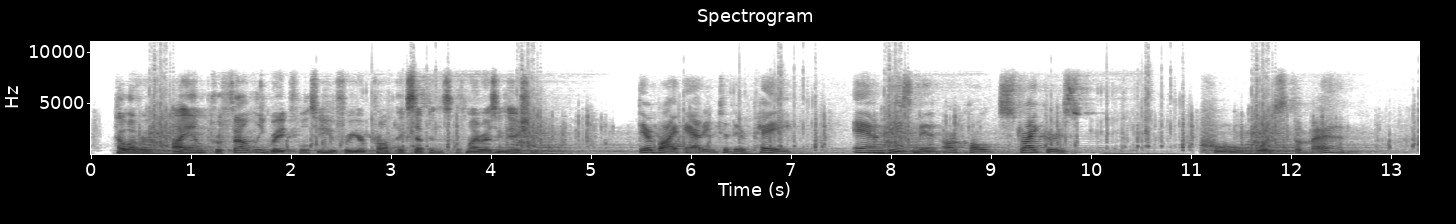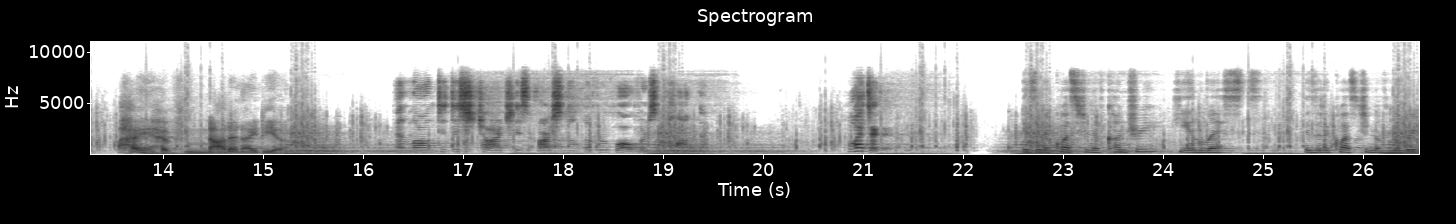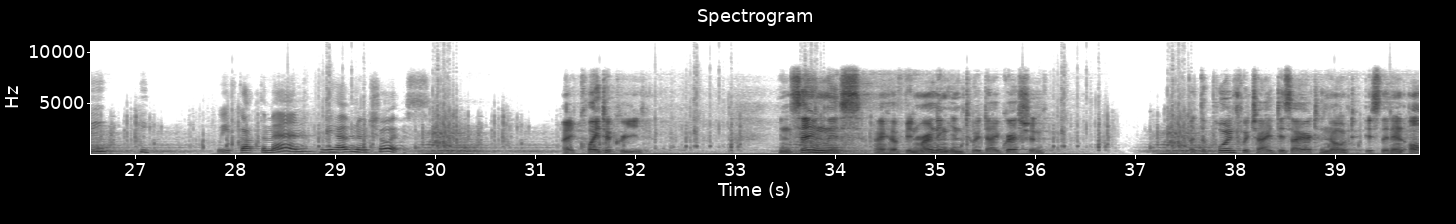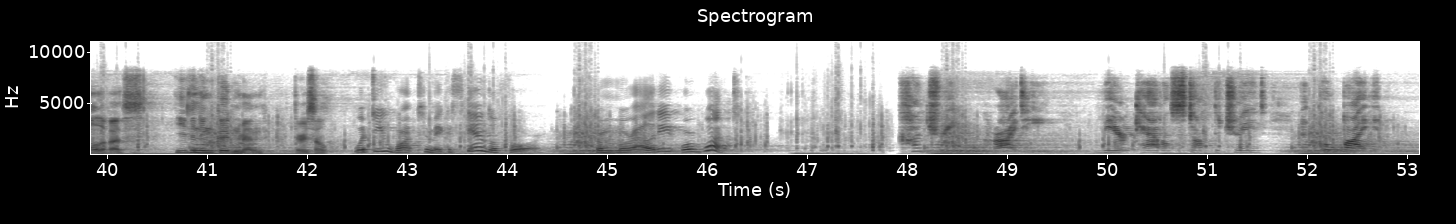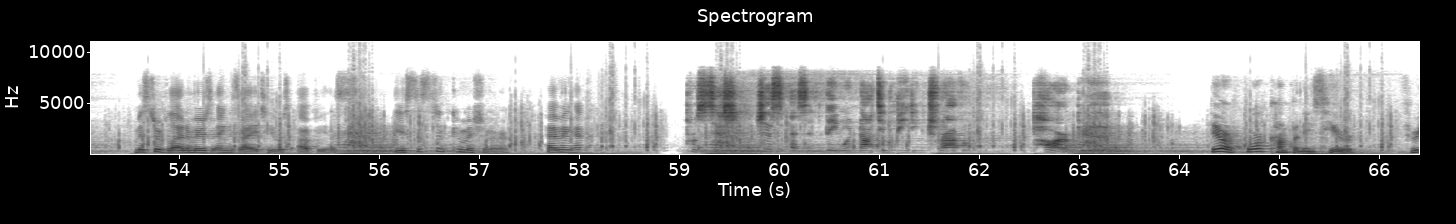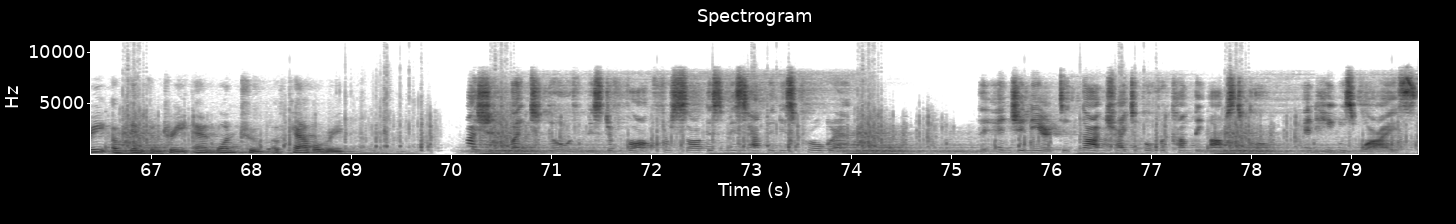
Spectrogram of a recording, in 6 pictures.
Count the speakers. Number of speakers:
seven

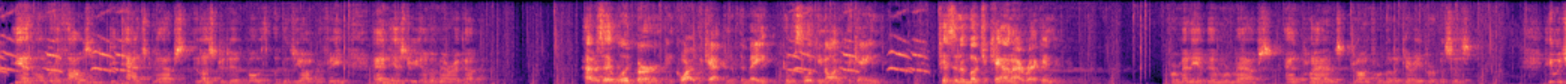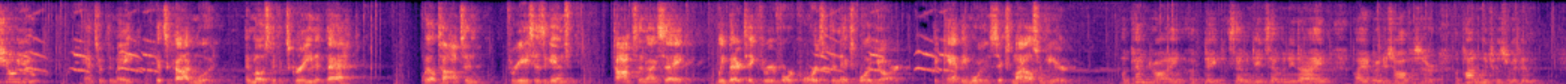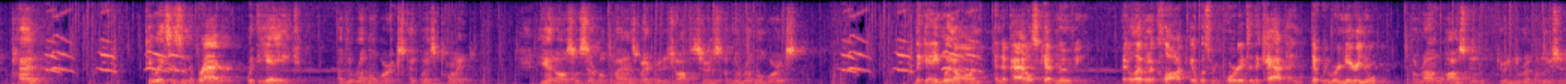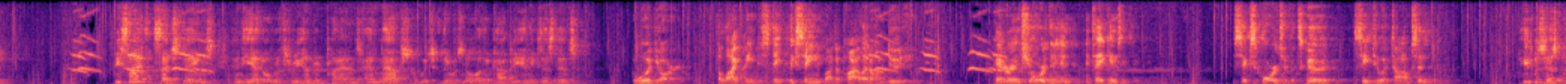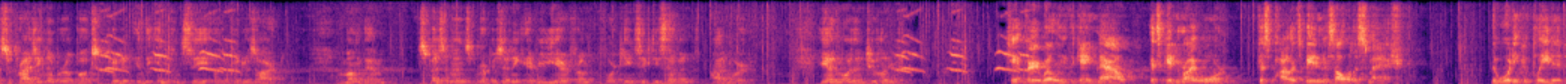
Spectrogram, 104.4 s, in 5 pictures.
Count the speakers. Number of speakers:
two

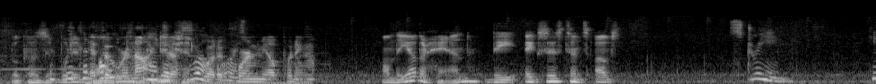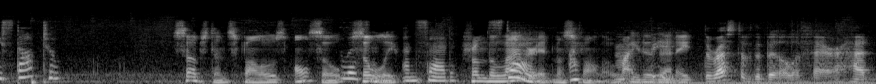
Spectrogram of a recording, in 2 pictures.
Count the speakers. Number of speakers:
three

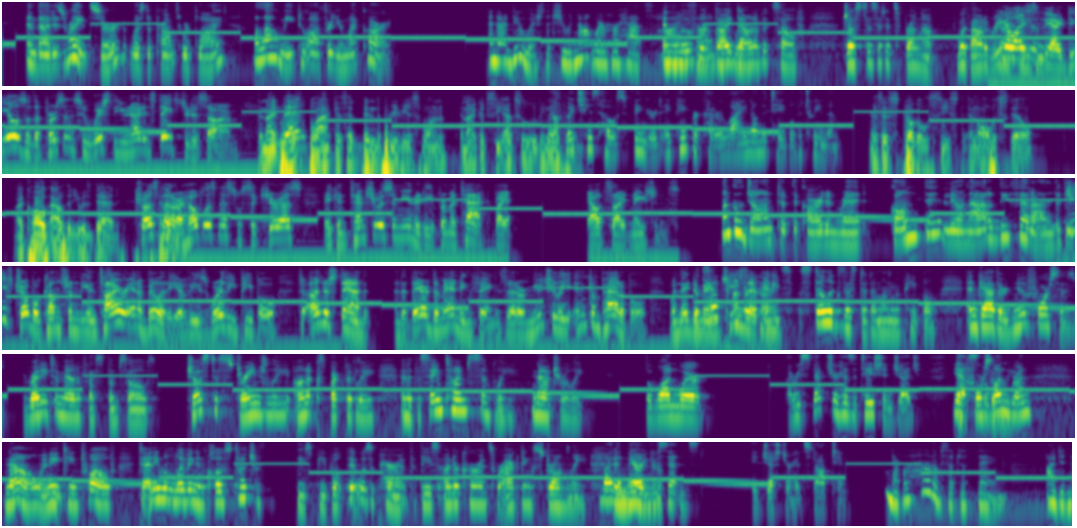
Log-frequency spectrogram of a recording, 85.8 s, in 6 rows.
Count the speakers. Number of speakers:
six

